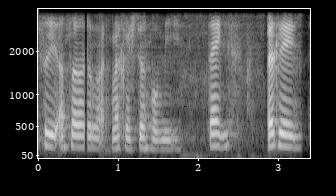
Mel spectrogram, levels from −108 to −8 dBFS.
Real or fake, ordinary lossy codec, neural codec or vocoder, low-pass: fake; none; codec, 16 kHz, 2 kbps, FunCodec, trained on LibriTTS, 25 frames a second; 3.6 kHz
